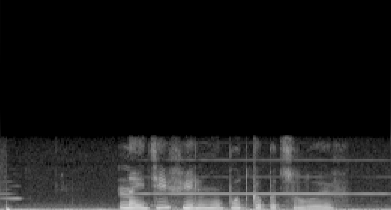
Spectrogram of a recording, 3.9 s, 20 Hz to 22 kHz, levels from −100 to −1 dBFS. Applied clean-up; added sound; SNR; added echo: none; Wind instrument, woodwind instrument; 19 dB; none.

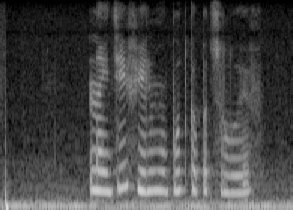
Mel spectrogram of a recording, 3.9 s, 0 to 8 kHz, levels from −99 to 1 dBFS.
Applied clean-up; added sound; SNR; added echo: none; none; none; none.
